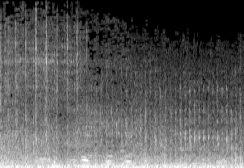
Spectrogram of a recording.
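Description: Longtail boat engine running with a faint, steady low drone over an even background hiss.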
